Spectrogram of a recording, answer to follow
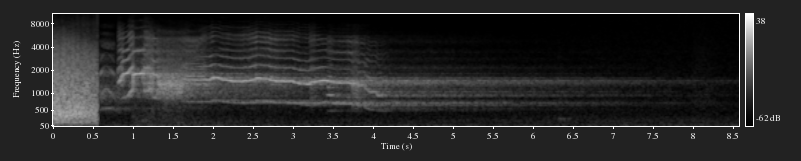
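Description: A loud crash cuts off suddenly about half a second in. Then a woman's long, high, wavering scream rings out and trails off into an echo that fades away over several seconds.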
